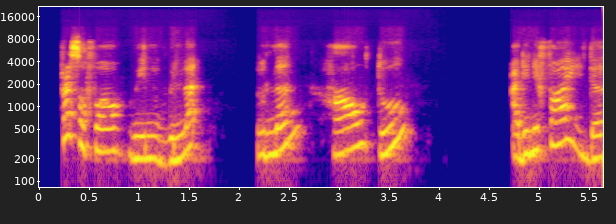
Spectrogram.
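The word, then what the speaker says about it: 好: And this is a good example because this character, which means good, pronounced as how, consists of three elements, which are tone, initial, and finals.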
